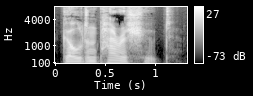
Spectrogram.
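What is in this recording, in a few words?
"golden parachute", British English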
